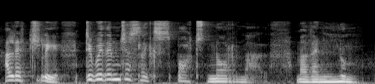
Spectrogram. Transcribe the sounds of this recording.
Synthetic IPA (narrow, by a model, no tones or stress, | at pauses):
alɪtʰəɾəlˠid̥ɪwɪðɛmd͡ʒəstlajkspɔtʰnɔrma̰lˠ | mavɛnlʊmp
